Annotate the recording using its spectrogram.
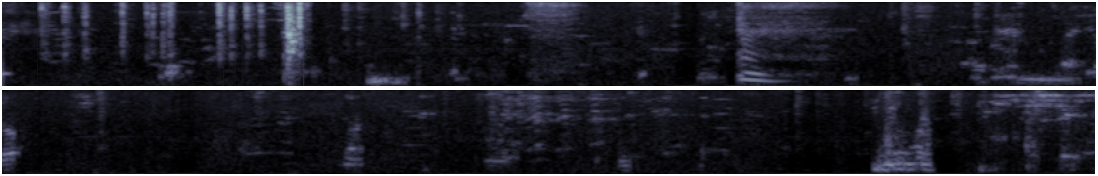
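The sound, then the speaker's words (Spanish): Irregular bursts of clicking keystrokes on a computer keyboard, with pauses between flurries and some muffled voice-like sounds mixed in. “¿Qué te prende en tu teclado?”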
